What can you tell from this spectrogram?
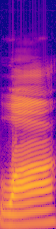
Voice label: "va", consonant

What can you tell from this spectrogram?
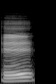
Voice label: "e", vowel

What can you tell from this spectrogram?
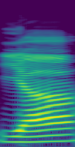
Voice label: "ya", consonant

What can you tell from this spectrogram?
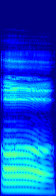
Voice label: "oa", vowel

